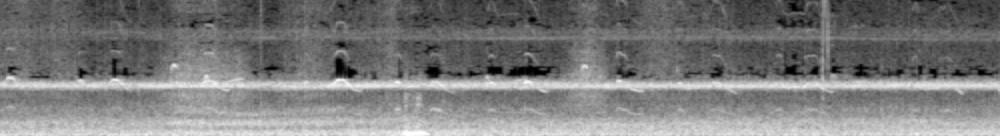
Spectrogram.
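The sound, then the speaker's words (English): Crickets and other insects chirp on a hilltop, making a steady, unbroken high-pitched drone that stays level throughout, with a faint brief bump partway through. “So I did decide to come up here to the top of the hill. And it's crickets and whatever those things are.”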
